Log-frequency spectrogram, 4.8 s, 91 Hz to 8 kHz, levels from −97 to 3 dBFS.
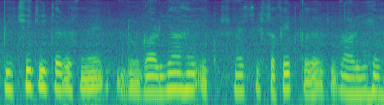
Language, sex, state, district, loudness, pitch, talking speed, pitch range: Hindi, female, Uttar Pradesh, Varanasi, -16 LUFS, 160 Hz, 185 wpm, 150-180 Hz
